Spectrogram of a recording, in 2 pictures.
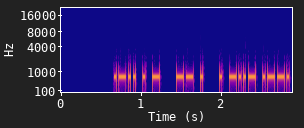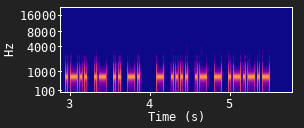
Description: Morse code, heard as a keyed tone, about 40 wpm, 700 Hz. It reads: LET ME EXPLAIN THAT.
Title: Sentences from Top 1100 Words 40wpm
